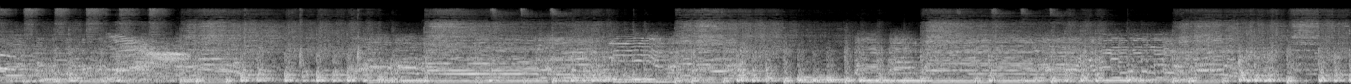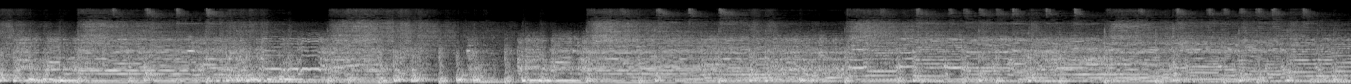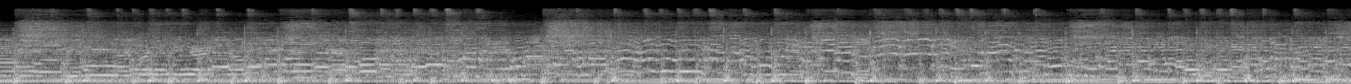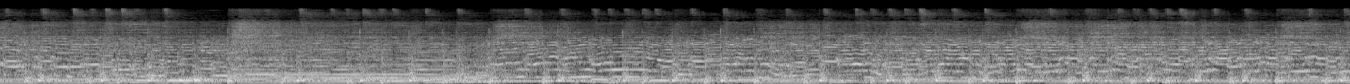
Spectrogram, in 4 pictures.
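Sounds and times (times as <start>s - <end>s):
drum kit: 0.0s - 54.0s
electric guitar: 0.0s - 54.0s.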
